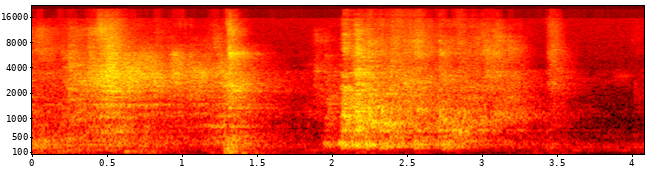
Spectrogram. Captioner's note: toilet flushing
